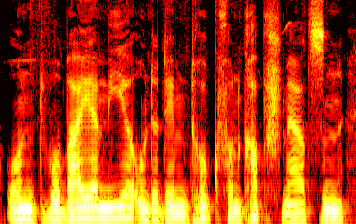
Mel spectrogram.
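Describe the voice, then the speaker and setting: An actor playing a grave, scholarly older man who narrates his composer friend's life in a radio play, solemn and measured in ornate literary phrases. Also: fairly low pitch, warm tone, no room sound, close to an everyday voice. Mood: mournful, reverent.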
